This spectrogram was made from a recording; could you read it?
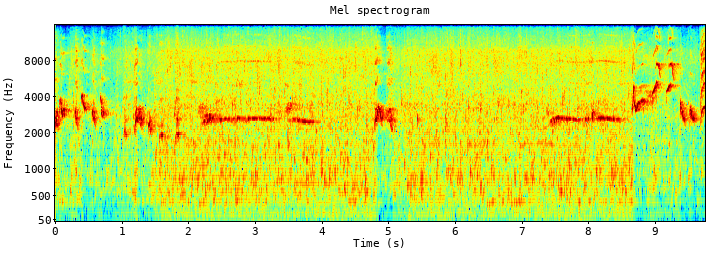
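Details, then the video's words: Orange-headed thrush singing steadily, used as a lure to get silent birds singing: bursts of sharp chirps at start and end around long, level whistled notes, over a constant hiss of running water. "ANIS MERAH GACOR DENGAN SUARA AIR, PANCINGAN ANIS MERAH MACET CEPAT BUNYI"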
